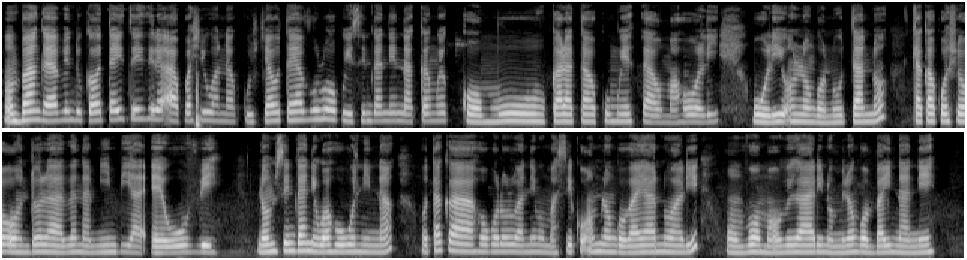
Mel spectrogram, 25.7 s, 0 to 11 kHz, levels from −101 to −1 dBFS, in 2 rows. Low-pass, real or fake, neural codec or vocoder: 9.9 kHz; real; none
